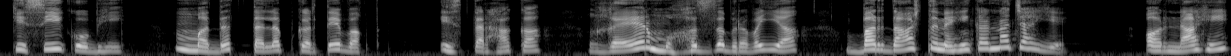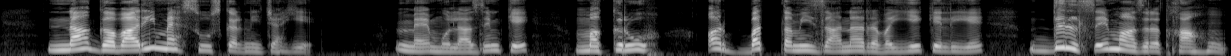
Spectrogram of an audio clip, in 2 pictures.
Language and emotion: Urdu, disgusted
